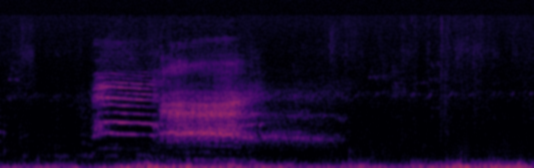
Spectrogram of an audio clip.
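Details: Sheep on a farm bleating once: a quavering, harmonic cry about three seconds long that fades away, set against steady low-pitched rumble and ambient noise.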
